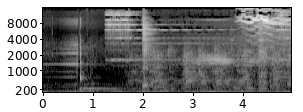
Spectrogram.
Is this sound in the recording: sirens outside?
no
